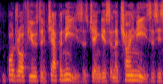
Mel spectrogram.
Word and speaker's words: Genghis: Genghis it is not, I'm afraid. Genghis is the way the Mongols pronounce it.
